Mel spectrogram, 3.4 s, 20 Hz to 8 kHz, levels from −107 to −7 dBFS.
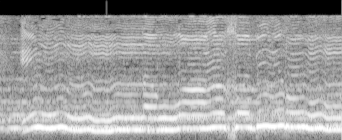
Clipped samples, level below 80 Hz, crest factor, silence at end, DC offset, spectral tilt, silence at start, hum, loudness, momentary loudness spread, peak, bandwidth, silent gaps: under 0.1%; -50 dBFS; 10 dB; 0 s; under 0.1%; -8 dB/octave; 0 s; none; -10 LUFS; 1 LU; 0 dBFS; 5.8 kHz; none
